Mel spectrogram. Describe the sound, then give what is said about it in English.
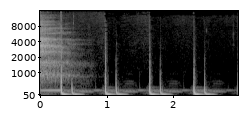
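An irregular heartbeat plays in the background, thumping in deep double beats, four lub-dub pairs at a steady pace over a faint low hum, with a brief hiss of noise at the start. “They scared we can hear their heartbeat. And that's what you that's what you hear playing in the background.”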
